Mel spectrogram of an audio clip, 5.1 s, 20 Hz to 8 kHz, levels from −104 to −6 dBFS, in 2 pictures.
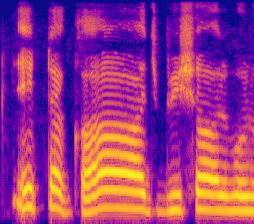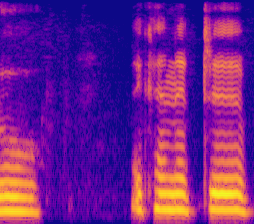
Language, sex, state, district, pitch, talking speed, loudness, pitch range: Bengali, female, West Bengal, Malda, 215 Hz, 80 wpm, -12 LUFS, 195-230 Hz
